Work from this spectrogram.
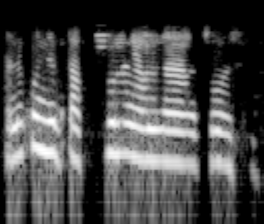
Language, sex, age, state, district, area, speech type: Telugu, female, 30-45, Andhra Pradesh, Bapatla, urban, conversation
